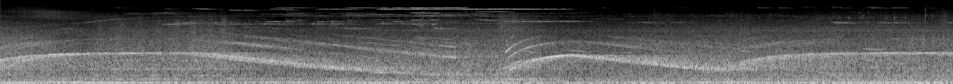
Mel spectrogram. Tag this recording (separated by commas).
Vehicle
